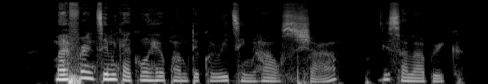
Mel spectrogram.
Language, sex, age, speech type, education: Nigerian Pidgin, female, 15-29, spontaneous, tertiary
